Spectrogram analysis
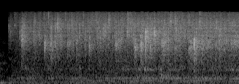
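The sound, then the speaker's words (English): Water runs down from the ceiling across the stones of a giant stone urinal and onto the tile floor in the Madonna Inn men's room. It makes a steady, hissing rush that stays even throughout, with no voices. “water begins dripping down from the ceiling, across the stones, and onto the tile floor.”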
